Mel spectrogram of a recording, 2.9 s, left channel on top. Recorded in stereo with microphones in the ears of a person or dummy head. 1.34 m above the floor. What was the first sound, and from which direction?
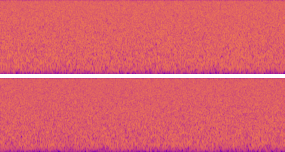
Only background noise.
